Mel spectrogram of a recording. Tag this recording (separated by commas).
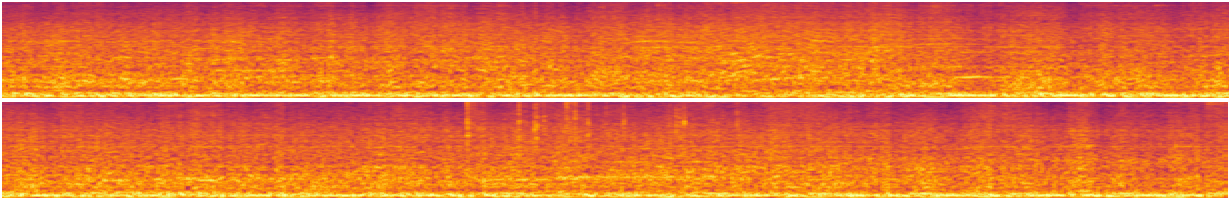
Music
